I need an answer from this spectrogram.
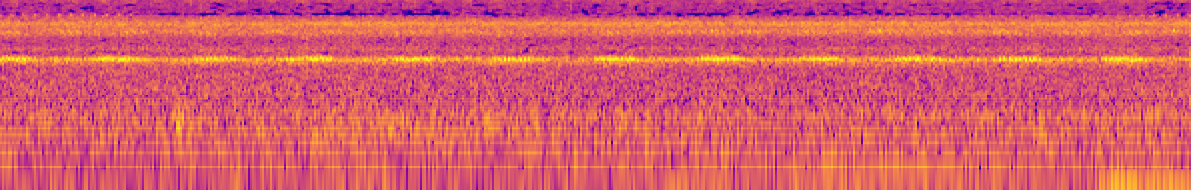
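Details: Crickets heard in the evening outside on a deck where a chihuahua puppy rests, keeping up a regular high pulsing chirp, layered over a low steady hum, with a brief louder noise near the end.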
